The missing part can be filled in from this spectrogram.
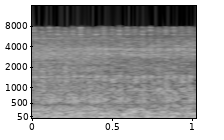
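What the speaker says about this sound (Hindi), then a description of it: "उस गियर में ट्रैक्टर चल रहा है" A John Deere 5405 4WD tractor engine runs steadily in ploughing gear B2 at about 1500 RPM, pulling a Lemken reversible plough; a loud, continuous, dense diesel drone with no talk over it.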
